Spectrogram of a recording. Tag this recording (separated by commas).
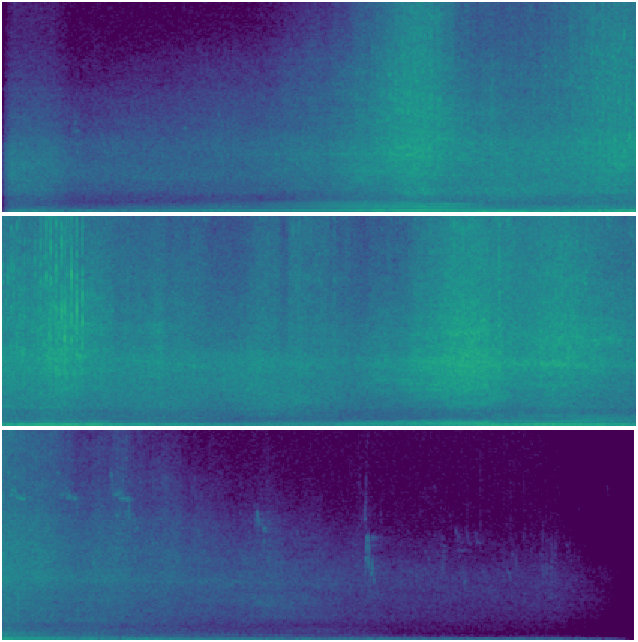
Vehicle, Traffic noise, Motorcycle, Motor vehicle (road)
